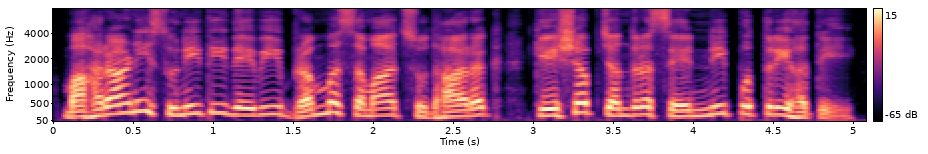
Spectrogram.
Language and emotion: Gujarati, neutral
